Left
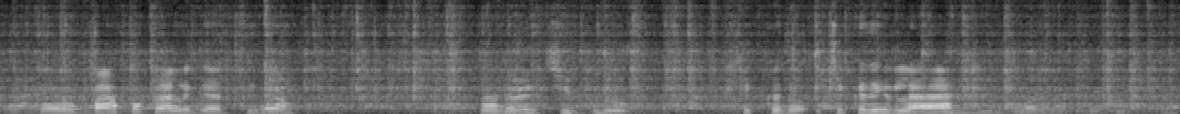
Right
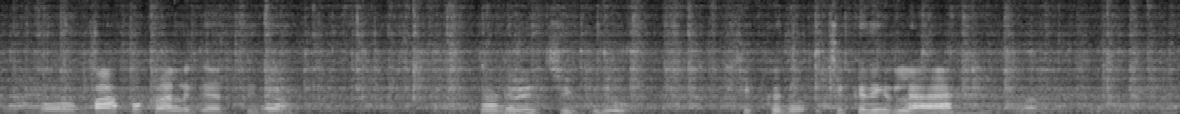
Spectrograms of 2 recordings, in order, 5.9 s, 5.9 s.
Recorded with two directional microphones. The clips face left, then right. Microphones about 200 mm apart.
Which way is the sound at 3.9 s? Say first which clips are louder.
Left 2 dB; 5° right (ahead or behind).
